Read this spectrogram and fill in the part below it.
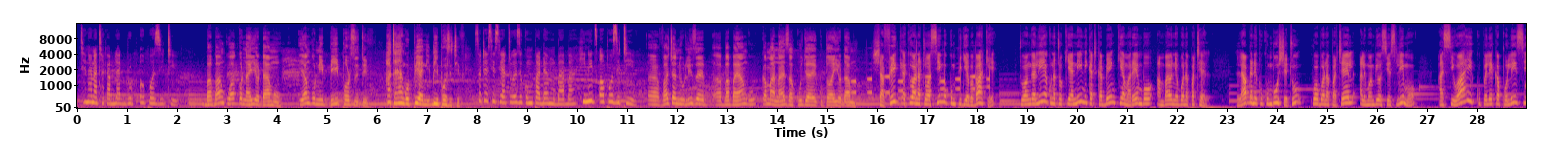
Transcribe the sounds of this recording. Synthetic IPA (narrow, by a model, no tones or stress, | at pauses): tʰɛnanatʰakabladɡɾupɔpɔzitiv | ɓaɓaaŋɡuwakɔnahijɔɗamu | jaŋɡuniɓipɔzitivhatajaŋɡupianiɓipɔzitiv | sɔtɛsisihatuwɛzikum̩paɗamuɓaɓahinidzɔpɔzitiv | vat͡ʃaniulizɛɓaɓajaŋɡukamaːnawɛzakuʄaɛkutɔahijɔɗamuʃafikakiwaːnatɔasimukum̩piɠiaɓaɓakɛtuaŋɡaliɛkunatɔkɛaninikati̥kaɓɛŋkijamaɾɛmbɔambajɔniaɓwanapatʰɛllaɓɗanikukumbuʃɛtukuwaɓwanapatɛlalimwambiausiɛslimɔ | asiwahikupɛlɛkapɔlisi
